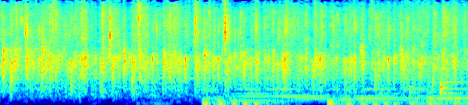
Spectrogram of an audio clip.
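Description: Sustained applause from a crowd, a dense steady crackle of clapping lasting several seconds, with low tonal musical notes entering faintly underneath partway through.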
